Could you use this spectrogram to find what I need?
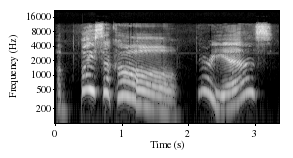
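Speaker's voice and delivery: big storytime reveal; excited reveal. Acted. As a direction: announce the answer like a happy surprise. Reveals page answer to children.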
